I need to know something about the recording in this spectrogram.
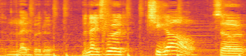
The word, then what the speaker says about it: レベル: So, level is just leburu.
